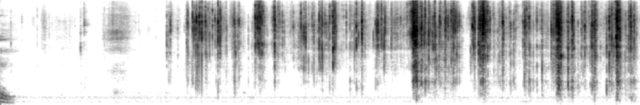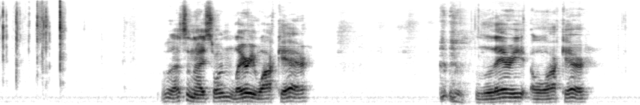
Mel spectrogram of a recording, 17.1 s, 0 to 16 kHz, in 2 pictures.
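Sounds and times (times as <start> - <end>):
plastic wrapper crinkling and tearing: 2.2 - 9.4.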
